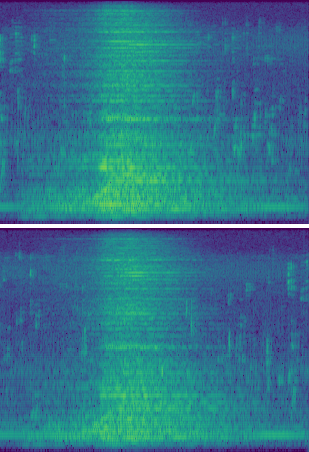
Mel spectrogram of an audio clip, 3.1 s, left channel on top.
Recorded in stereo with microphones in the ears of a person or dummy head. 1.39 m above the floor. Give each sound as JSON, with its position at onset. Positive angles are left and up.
{"t": 0.2, "sound": "a zipper", "side_deg": 40, "distance_m": 5.0}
